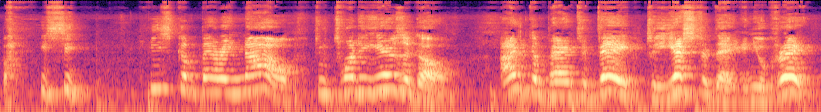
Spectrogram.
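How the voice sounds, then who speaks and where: A man's voice: a little high, measured pace, pauses often. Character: a man playing a proud immigrant clinic owner. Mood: reflective. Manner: reflective monologue, lively delivery. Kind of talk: staged theatre reading. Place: theatre stage. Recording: roomy stage sound from far off, faint noise.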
